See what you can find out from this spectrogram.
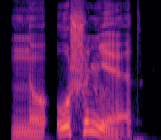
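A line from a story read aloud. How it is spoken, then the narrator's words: Triumphant exclamation. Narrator (Russian): победоносно воскликнула госпожа Овниц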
